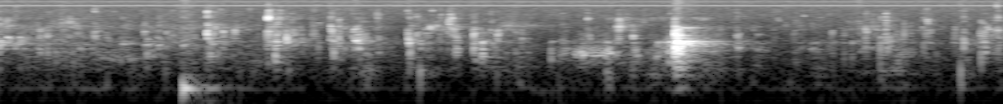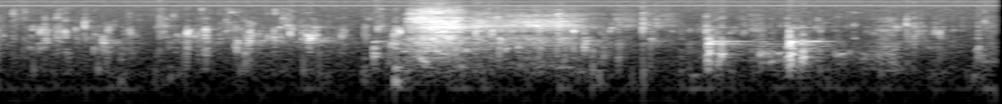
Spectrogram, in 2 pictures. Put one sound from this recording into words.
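A dog's snout clinks against a bowl.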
